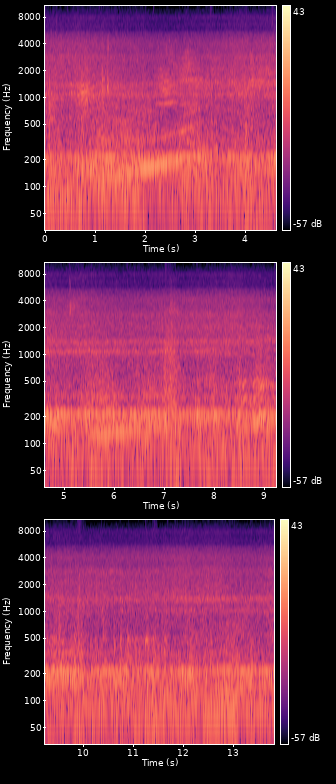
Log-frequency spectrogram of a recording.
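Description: An engine rumbles as a vehicle rolls slowly over sand.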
